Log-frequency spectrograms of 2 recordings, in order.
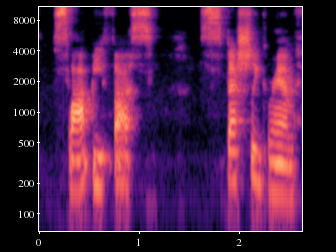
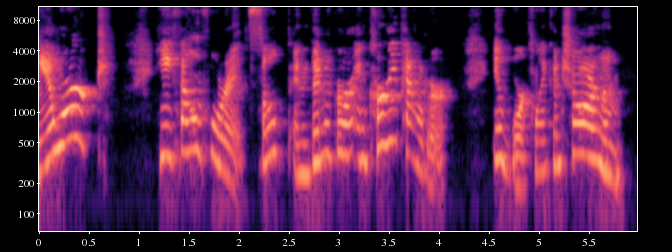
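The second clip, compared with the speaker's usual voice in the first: much higher, loud triumphant crowing; manic glee; 11 semitones higher, 3 dB louder than usual. A narrator's reading. Freak crows to the cops that his trick worked, manic glee. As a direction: gloat like a giddy mad scientist. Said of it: "Freak is laughing like a maniac and saying".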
